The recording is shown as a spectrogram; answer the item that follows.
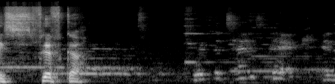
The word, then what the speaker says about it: Sivka: I say Svivka. With the 10th pick in the 2025 WNBA draft, the Chicago Sky select Aisha Sivka. Told you, Svivka. I just didn't pronounce it right.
